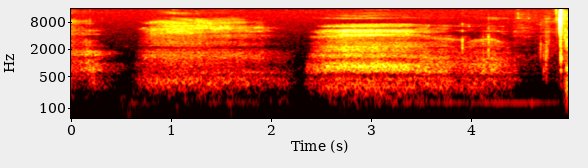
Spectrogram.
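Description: Deep, slow breathing during a vinyasa yoga flow, two long breaths close to the mic, each a broad airy inhale or exhale with a short pause between, with a faint snort-like catch near the end.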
